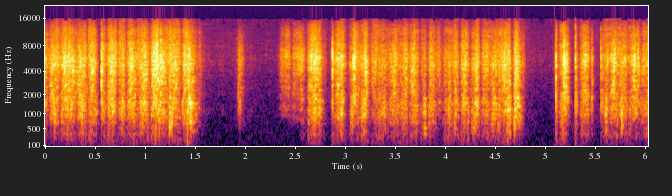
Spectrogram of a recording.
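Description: A flat brown kraft cardboard panel, held down by one hand, is scratched back and forth with the tip of a black pen. Dry, bright rasping strokes come in quick bursts, separated by a few short pauses.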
